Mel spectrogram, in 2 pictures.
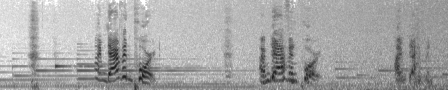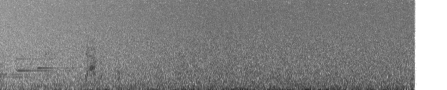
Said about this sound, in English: You're lost. Everything is just static.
